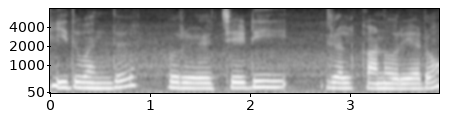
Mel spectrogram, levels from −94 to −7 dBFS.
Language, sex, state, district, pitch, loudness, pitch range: Tamil, female, Tamil Nadu, Chennai, 195 Hz, -10 LUFS, 185-215 Hz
